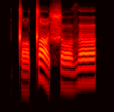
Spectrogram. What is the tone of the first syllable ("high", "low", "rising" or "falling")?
low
